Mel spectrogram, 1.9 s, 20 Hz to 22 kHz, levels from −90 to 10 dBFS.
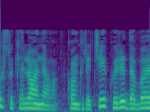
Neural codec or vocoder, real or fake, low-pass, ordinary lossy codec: none; real; 7.2 kHz; MP3, 48 kbps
